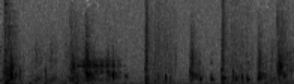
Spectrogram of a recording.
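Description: Sheep in the Minecraft video game bleat in short repeated cries at irregular intervals, mixed with brief clicks and game noises, fairly faint overall.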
